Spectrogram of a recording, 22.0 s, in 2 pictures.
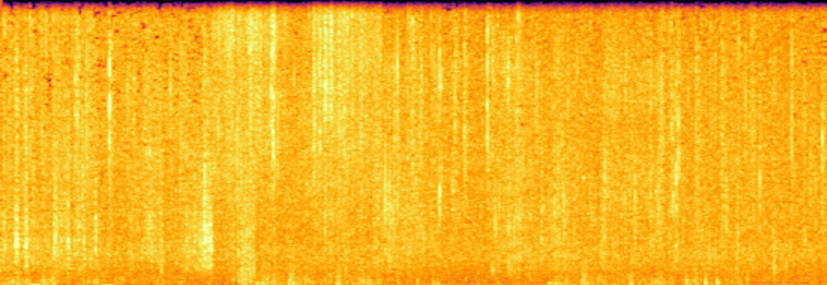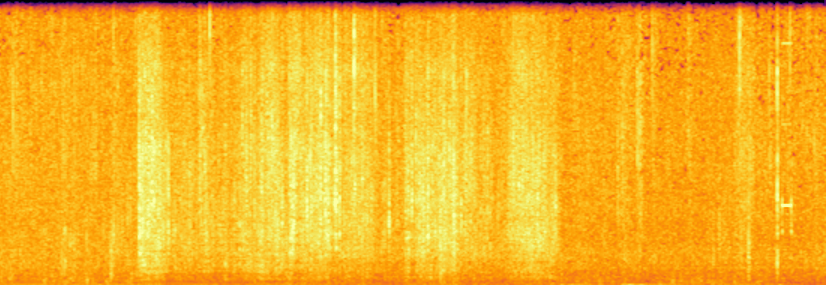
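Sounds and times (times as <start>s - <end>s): knocks: 0.0s - 4.4s
plastic rain poncho rustling: 0.0s - 22.0s
steady rain falling: 0.0s - 22.0s.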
